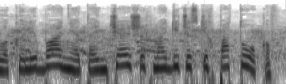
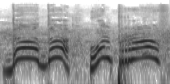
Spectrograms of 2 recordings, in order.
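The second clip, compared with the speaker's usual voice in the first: higher, eager crowd voice; excited agreement; 12 semitones higher, slower than usual. Acted. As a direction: cheer the old man on. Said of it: "неслось с одной стороны". (выше, возбуждённо соглашаясь)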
